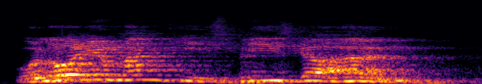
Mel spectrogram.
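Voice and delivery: loud, slow bellowed announcement; slow loud mock proclamation; mock shout. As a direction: yell it slowly at the crowd from a box. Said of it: "and said".

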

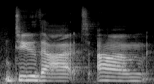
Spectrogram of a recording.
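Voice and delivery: usual speaking voice

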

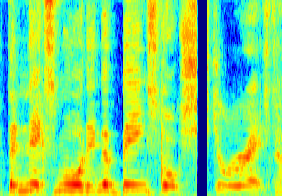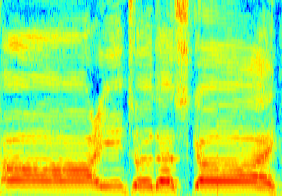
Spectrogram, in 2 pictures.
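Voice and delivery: high, loud, hugely stretched words; grand storytelling. A narrator's reading. Storyteller showing children the beanstalk's height, grandly. Big dramatic narration.

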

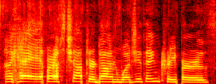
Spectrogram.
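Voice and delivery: high, perky fan-fiction author; mock author voice. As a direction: read it like a chirpy teen writer. Reading the author's note.

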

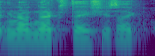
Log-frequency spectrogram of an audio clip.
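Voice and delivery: ordinary delivery, nothing marked

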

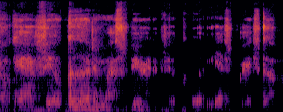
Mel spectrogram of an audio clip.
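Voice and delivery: soft whispered praise. Real, not acted. Host whispering praise to herself after a reading. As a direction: breathe the words as a prayer.

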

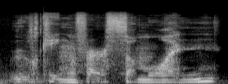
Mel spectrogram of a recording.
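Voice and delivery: slow, brutal taunt. A narrator's reading. Creature surprises Sam from behind, brutal taunting voice. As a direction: draw it out menacingly. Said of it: "a brutal voice called from behind".

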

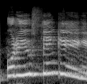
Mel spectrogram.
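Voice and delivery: high-pitched incredulous scolding; hammed-up exasperation; mock outrage. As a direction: squawk in acted disbelief. Acted reaction to firing Santa.

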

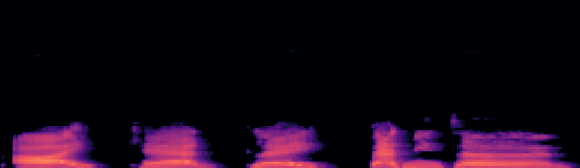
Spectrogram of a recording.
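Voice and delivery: "I can play badminton." said slowly and evenly; slow model sentence. Shown as a demonstration. Teacher to John, modelling the full sentence slowly. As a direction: spell it out word by word. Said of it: "Can you say full sentence?".

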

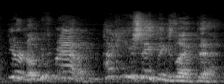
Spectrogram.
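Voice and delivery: high, loud, laughing mock protest; defensive outburst. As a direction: bristle like a man caught off guard. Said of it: "Nathanael immediately becomes defensive".

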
